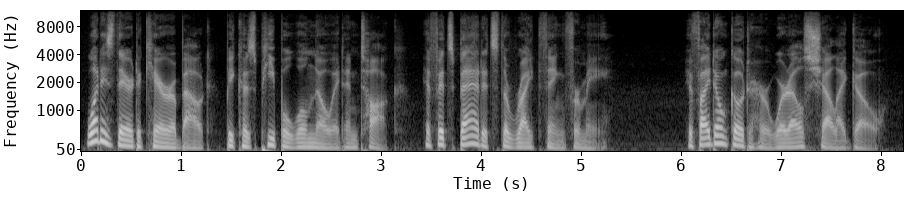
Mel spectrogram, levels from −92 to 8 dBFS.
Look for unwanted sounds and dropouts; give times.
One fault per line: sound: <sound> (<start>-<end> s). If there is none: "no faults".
no faults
